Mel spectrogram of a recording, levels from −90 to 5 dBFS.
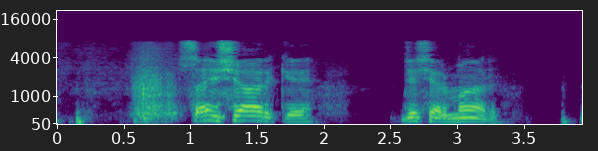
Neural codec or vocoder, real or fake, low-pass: none; real; 7.2 kHz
